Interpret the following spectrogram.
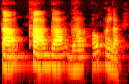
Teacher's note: ये हमारे कंठ से निकलते हैं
